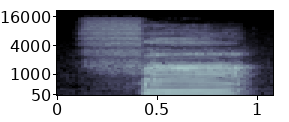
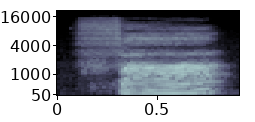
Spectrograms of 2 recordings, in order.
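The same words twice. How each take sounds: First: The syllable is said on a level mid tone. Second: The syllable is said on a high tone. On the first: The speaker calls it wrong. "It's not a neutral tone" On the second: The speaker calls it right. "but it's a high tone"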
